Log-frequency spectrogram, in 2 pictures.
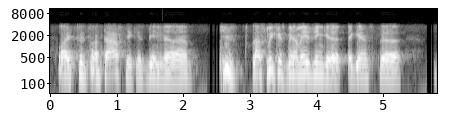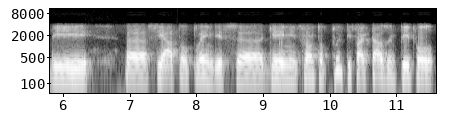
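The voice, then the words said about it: Slightly worn, not fully recovered voice. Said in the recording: “You can tell from my voice, it's still a little bit not 100%.”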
